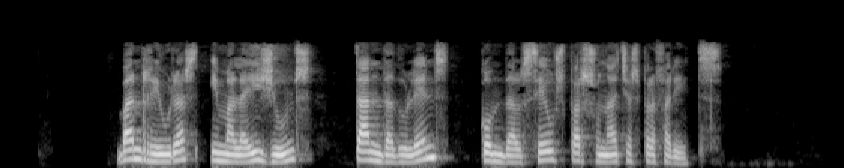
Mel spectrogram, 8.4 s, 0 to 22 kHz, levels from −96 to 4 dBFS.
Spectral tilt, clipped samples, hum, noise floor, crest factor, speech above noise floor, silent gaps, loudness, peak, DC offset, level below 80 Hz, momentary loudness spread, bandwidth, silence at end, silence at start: -4.5 dB/octave; under 0.1%; none; -79 dBFS; 16 dB; 62 dB; none; -17 LUFS; -2 dBFS; under 0.1%; -60 dBFS; 12 LU; 8 kHz; 1.25 s; 1.2 s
